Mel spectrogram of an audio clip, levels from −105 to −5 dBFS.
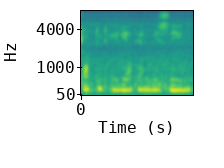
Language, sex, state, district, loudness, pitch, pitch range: English, female, Assam, Kamrup Metropolitan, -15 LUFS, 195 Hz, 190-210 Hz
